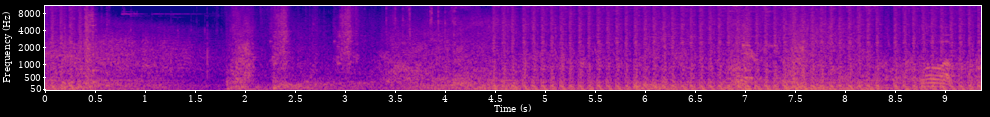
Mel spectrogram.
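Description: Rapid bursts of machine-gun fire and explosions ring out in the Toy Soldiers: Cold War video game, with dense, sustained volleys and a few sharper blasts across the whole stretch.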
